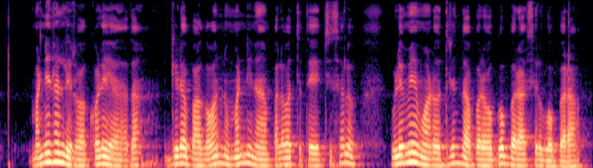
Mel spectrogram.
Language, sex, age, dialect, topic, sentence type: Kannada, male, 25-30, Mysore Kannada, agriculture, statement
